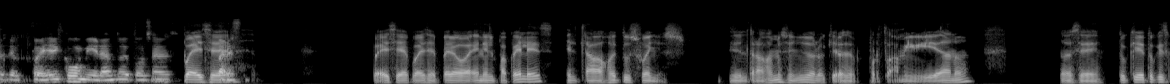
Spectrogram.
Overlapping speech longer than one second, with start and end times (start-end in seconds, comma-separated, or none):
none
